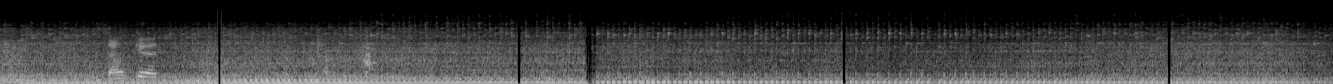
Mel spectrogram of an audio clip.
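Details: John Deere 316 garden tractor after full restoration and repaint: even, steady engine beat at a settled idle with no knocks, misses or rattles; normal running.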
